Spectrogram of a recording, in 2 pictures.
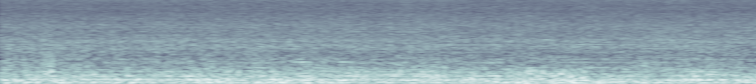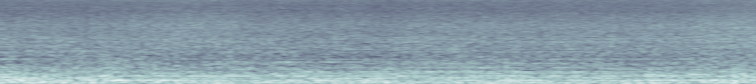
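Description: A speedboat engine roars steadily.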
